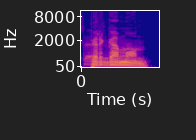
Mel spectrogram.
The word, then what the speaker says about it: Пергамон: церквей эфес смирно бергом название этого города произносилось первом веке как пергамон фио терра sargis филадельфия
